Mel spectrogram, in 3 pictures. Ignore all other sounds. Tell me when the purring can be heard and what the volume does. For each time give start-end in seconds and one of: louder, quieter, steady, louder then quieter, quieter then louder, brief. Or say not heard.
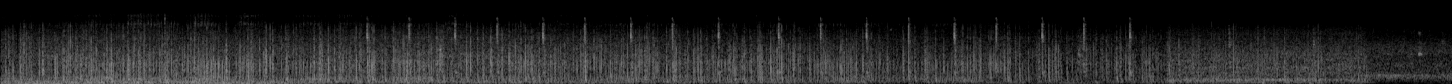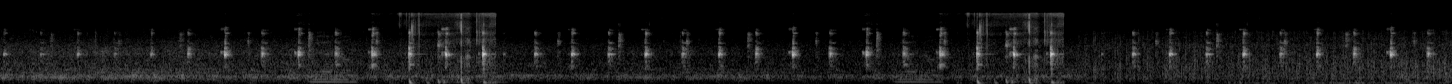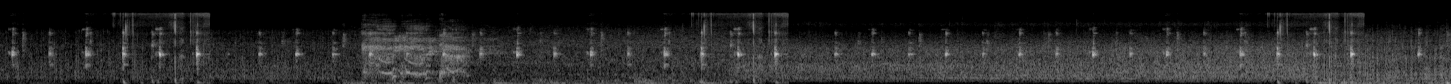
0.0-10.0 quieter.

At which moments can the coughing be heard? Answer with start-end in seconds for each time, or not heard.
32.6-33.8.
